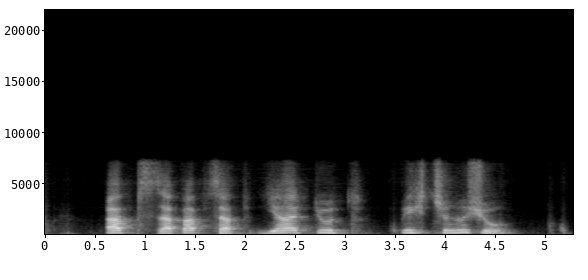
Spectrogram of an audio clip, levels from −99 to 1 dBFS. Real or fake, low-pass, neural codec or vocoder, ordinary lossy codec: fake; 7.2 kHz; codec, 16 kHz, 0.7 kbps, FocalCodec; Opus, 64 kbps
